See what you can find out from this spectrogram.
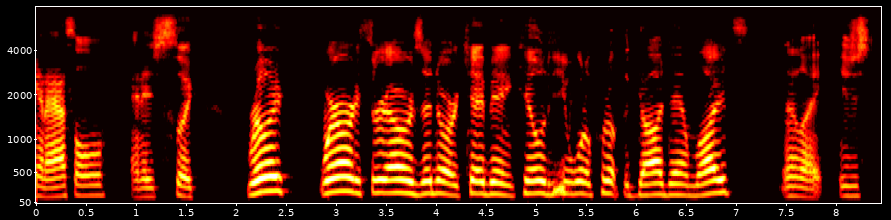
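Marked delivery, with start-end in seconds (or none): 2.1-7.1 high, loud acted outburst at his wife; mock furious dad yelling at his wife; angry yell. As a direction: snap at her in disbelief, then rant. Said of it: "just yelling at her for no reason".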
